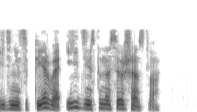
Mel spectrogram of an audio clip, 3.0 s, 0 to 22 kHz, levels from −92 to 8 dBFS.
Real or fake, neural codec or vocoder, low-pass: real; none; 7.2 kHz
